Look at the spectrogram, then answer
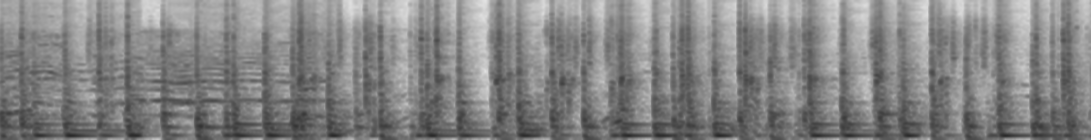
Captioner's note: participants clapping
